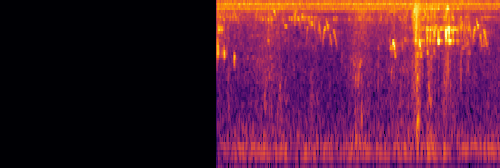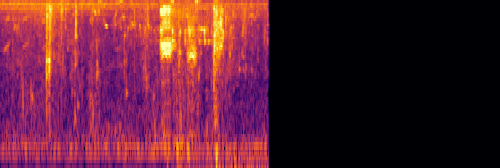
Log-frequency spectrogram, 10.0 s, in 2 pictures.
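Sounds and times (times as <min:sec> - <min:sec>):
footsteps crunching tall grass: 0:02.2 - 0:07.7
short bird calls: 0:02.2 - 0:07.7.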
